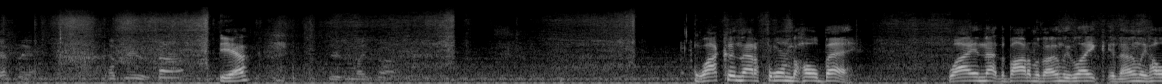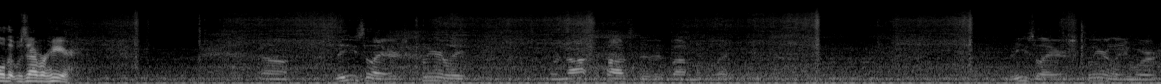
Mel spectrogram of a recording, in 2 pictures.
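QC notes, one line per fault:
No faults were heard anywhere in the clip. Nothing in the audio called for a timed entry.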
